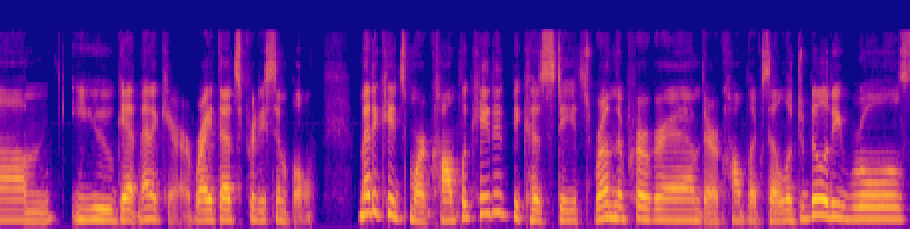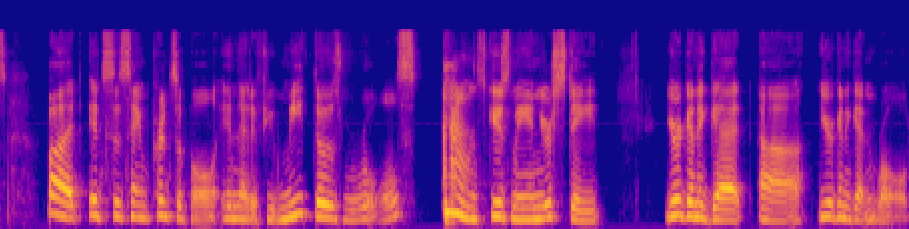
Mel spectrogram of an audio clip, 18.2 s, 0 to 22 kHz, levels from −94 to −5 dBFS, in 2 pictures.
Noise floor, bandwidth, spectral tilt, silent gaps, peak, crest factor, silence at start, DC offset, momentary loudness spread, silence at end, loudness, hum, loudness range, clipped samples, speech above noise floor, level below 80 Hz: -64 dBFS; 12.5 kHz; -5 dB/octave; none; -8 dBFS; 16 dB; 0 s; under 0.1%; 11 LU; 0.05 s; -25 LUFS; none; 3 LU; under 0.1%; 40 dB; -72 dBFS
